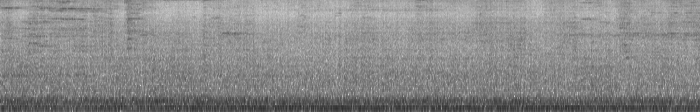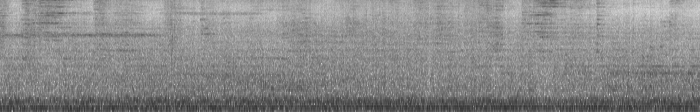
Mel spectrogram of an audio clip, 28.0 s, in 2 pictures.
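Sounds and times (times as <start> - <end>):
high wheel squeal: 0.0 - 3.1, 4.0 - 5.1, 11.3 - 20.3, 22.8 - 25.8
steel wheels rumbling on rail: 0.0 - 28.0.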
